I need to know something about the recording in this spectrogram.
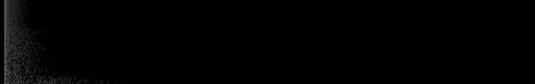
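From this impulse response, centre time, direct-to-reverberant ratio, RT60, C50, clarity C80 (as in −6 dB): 55 ms, −5.0 dB, 1.8 s, 4.0 dB, 5.5 dB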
